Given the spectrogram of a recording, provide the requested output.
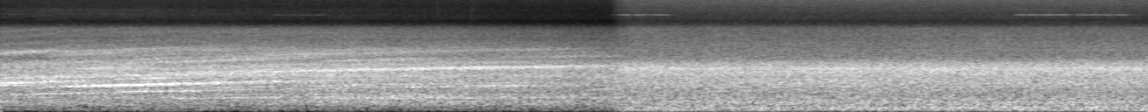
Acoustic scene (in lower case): subway station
